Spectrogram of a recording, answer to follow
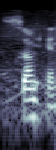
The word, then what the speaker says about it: Sunken: Sunken is the phonetic. It's a phonetic, and we definitely mispronounced that in the first half, or at least I did.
